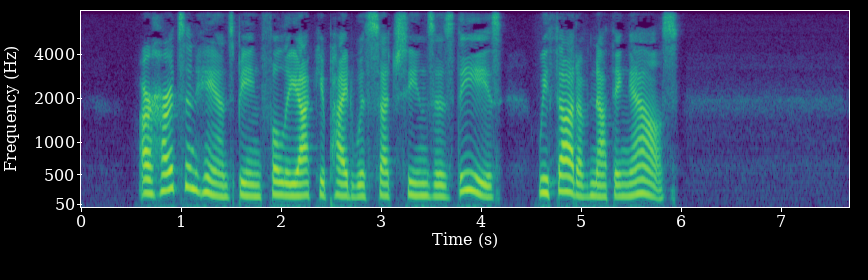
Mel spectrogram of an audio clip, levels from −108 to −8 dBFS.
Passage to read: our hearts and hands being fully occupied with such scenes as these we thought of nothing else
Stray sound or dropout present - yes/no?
no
